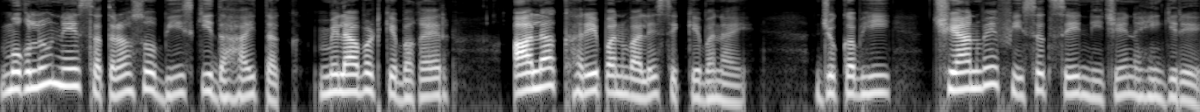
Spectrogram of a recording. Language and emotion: Urdu, neutral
